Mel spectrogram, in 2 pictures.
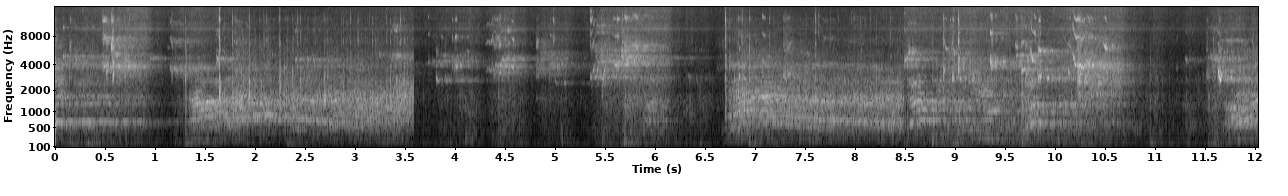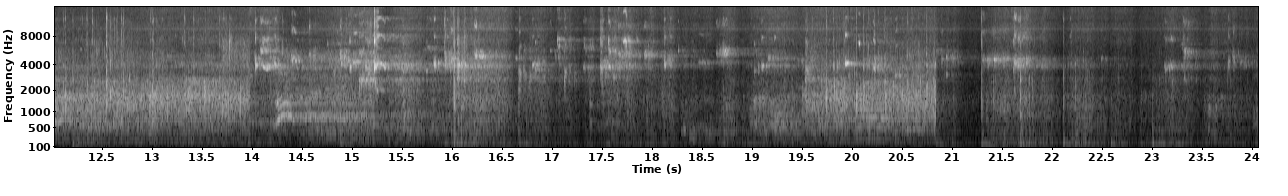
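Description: Basketball game sounds in a large, echoing sports hall: the ball bouncing on the court amid players' movement. The sound level drops off abruptly several times, as the action cuts from one play to the next.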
